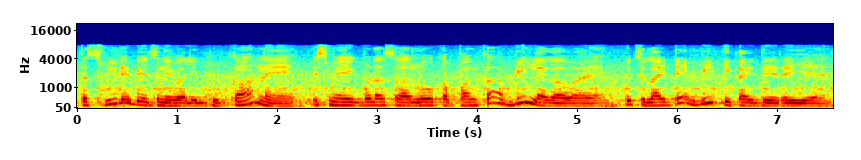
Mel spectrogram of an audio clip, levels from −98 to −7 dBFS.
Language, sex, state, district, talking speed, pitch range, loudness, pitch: Hindi, male, Rajasthan, Bikaner, 175 wpm, 130-160 Hz, -12 LUFS, 145 Hz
